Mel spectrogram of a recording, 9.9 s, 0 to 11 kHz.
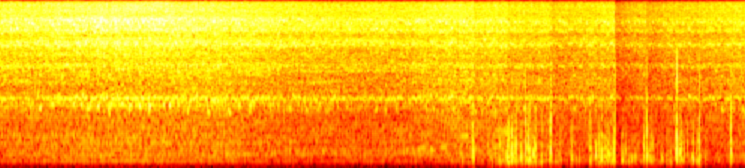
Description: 2002 BMW 530i, has a high pitch whining noise on a cold start. Happens occasionally.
